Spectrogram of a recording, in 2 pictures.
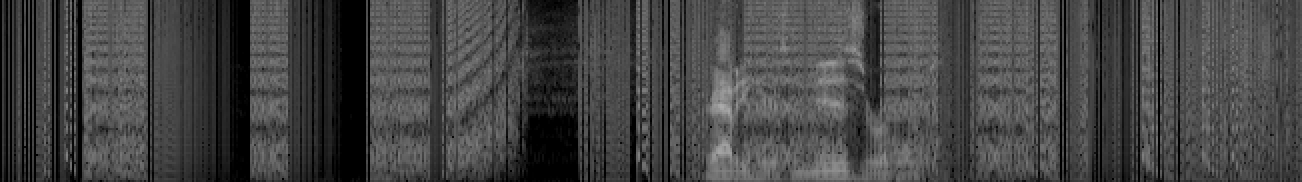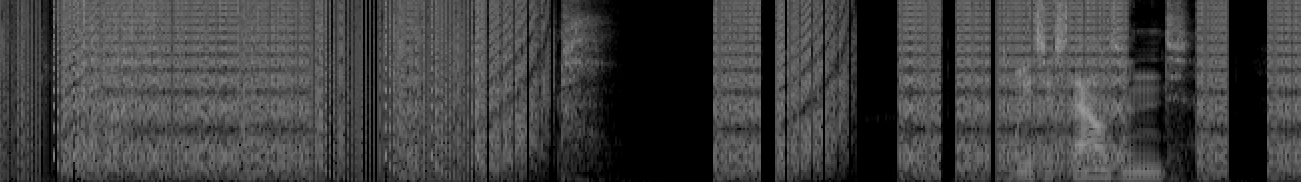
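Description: Electronic video game blips, buzzes and explosions play in rapid bursts.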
